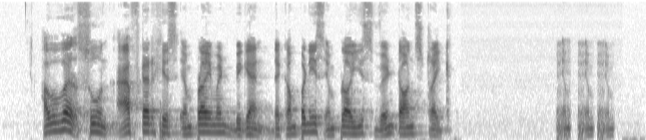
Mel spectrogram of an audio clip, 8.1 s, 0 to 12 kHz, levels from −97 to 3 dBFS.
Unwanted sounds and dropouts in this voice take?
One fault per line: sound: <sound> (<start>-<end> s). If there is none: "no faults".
sound: laugh (7.0-7.7 s)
